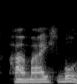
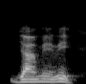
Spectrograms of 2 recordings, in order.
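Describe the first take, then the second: First: The words are read with Spanish spelling sounds. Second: The words are said with French pronunciation. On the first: The speaker calls it wrong. "se oye muy maluco" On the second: The speaker calls it right. "es ya me vi"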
